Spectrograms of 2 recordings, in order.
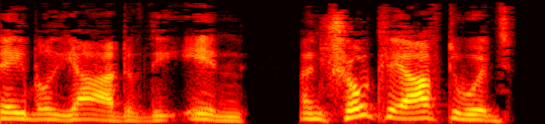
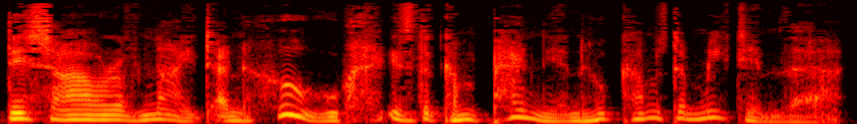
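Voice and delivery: hushed; 2 semitones lower, 7 dB quieter than usual. Acted. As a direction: keep it down while they watch the inn. Hidden watchers talking low.

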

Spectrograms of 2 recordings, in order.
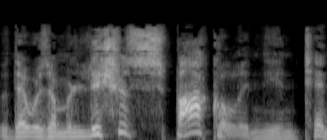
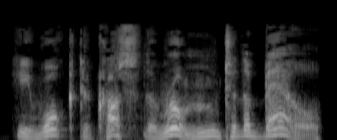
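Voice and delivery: usual speaking voice

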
